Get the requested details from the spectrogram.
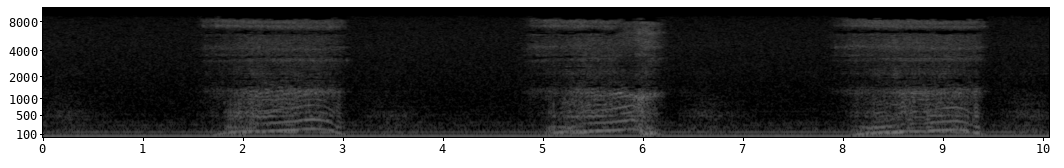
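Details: Mouth snoring: three loud, rattling snores with tonal flutter on each breath in, about every three seconds, over a steady low hum.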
